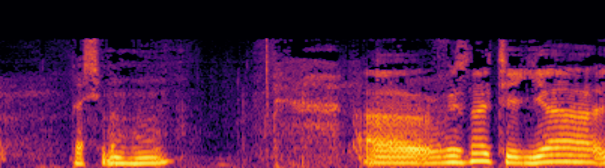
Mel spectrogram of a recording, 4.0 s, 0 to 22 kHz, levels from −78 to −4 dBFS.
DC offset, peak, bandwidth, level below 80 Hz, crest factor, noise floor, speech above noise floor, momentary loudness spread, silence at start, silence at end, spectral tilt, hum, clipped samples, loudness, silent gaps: under 0.1%; 0 dBFS; 8.8 kHz; -42 dBFS; 12 dB; -41 dBFS; 30 dB; 18 LU; 0 s; 0 s; -7 dB/octave; none; under 0.1%; -13 LUFS; none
